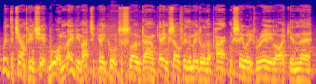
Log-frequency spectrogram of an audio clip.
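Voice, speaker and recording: A man commentating a sim race in a chatty, wry way, his voice a bit gravelly and snuffly from a cold. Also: medium pitch, brisk. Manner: chatty and wry, many fillers. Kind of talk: live sim racing commentary. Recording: noisy with car engine sounds behind.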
